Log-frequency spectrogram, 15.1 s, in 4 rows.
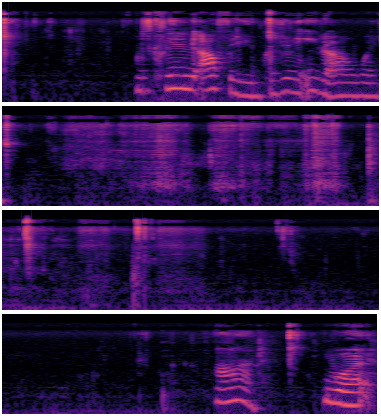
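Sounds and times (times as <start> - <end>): chewing and crunching: 0.0 - 1.3.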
